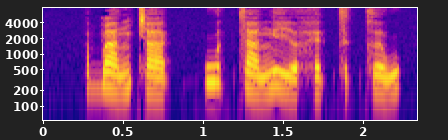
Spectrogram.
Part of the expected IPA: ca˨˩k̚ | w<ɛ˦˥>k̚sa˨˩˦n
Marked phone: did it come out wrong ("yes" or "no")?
yes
